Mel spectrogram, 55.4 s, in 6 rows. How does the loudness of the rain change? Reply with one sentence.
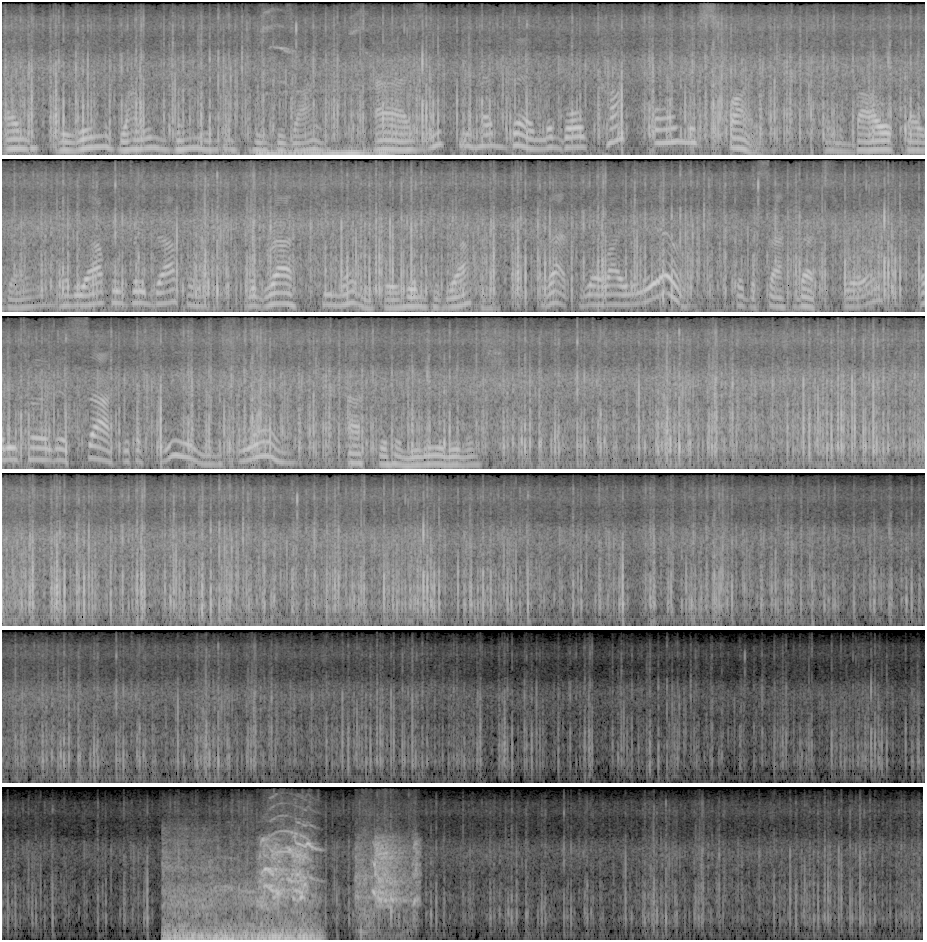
The volume of the rain goes down.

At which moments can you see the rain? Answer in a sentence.
The rain can be heard from 0.0 to 55.3 s.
